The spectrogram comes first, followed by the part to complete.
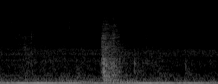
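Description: Footsteps on a rubble- and plaster-strewn floor, with one loud scuffing step about a second in, over a steady low rumble.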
